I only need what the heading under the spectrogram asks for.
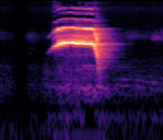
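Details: Pet rose-ringed parakeet, which says names, giving one loud harsh drawn-out call lasting about half a second and dropping at the end, in a quiet indoor room.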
